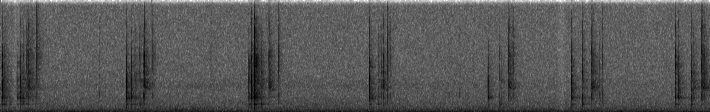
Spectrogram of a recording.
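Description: Fingernails tap slowly on a dermaroller case in a second round of tapping. Short, bright, clicky taps arrive in small clusters separated by pauses, each dying away almost at once over a faint steady background hiss.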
